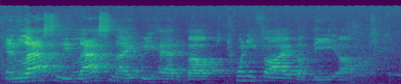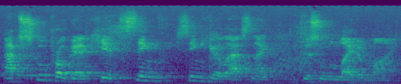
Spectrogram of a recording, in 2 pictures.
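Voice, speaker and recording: A man's voice: a little high, expressive, moderate pace, heavy reverb, background noise. A man, the pastor, giving friendly, joking announcements and reading prayers to his congregation in church. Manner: chatty and joking between formal prayer. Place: large church sanctuary. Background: congregation murmuring.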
